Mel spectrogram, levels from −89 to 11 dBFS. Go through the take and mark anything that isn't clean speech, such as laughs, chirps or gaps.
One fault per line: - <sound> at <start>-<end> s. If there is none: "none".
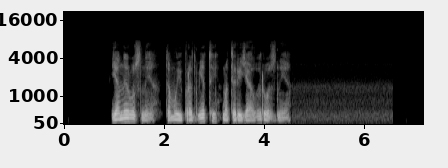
none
